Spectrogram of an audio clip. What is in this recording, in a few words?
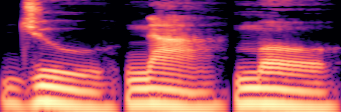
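"junamo", concatenated syllables; Affixing experiment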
